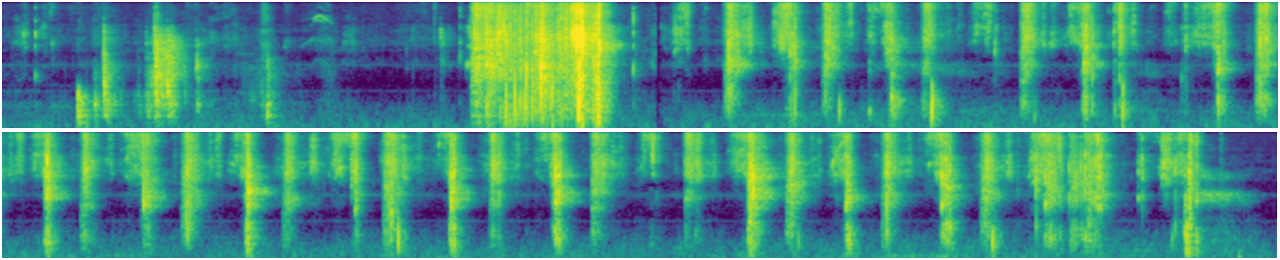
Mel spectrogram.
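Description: Advice cards for a reading are handled and shuffled close up: a short burst of riffling followed by a long run of quick, crisp card taps and flicks in an uneven rhythm, with no talking.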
